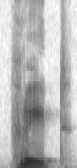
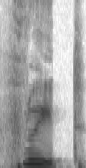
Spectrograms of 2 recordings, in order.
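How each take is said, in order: Both takes have the same delivery.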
